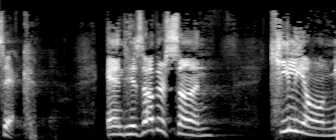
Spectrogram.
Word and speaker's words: Chilion: And the name of his wife was Naomi, and the name of his two sons was, Mahlon and Chilion, but it's actually pronounced Mahlon and Kilion. Just sounds better in Hebrew.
